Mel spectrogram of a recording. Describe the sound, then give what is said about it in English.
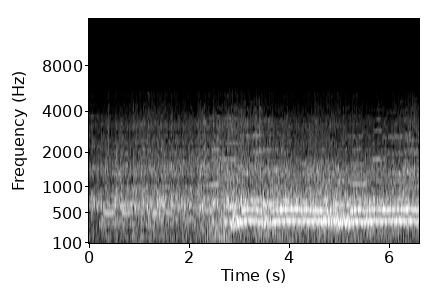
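Steady rumbling of a local passenger train riding at night, a continuous loud low roar with no breaks. Partway through, a droning tonal whine rises out of the rumble and holds to the end. “Somehow, that sound is the most lonesome sound in the world. But maybe that's because I feel so alone on a train late at night.”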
